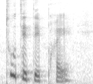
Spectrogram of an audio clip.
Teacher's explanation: Just link it, the T and the E. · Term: liaison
